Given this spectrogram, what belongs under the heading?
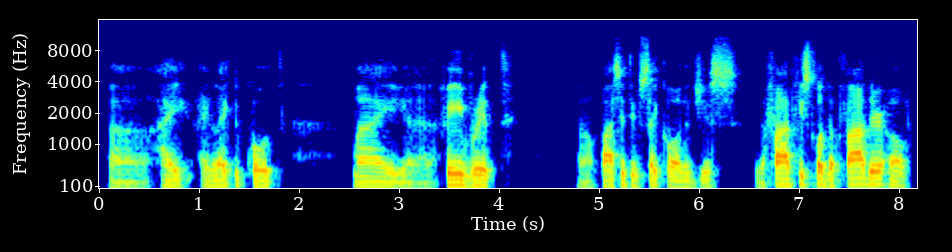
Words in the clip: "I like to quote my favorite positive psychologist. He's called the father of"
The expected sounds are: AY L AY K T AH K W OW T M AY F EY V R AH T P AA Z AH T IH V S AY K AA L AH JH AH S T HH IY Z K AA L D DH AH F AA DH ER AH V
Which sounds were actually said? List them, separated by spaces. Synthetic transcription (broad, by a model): AY L AY K T AH K W OW T M AY F EY V R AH T P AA S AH T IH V S AY K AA L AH JH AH S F HH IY S K AA L D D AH F AA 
